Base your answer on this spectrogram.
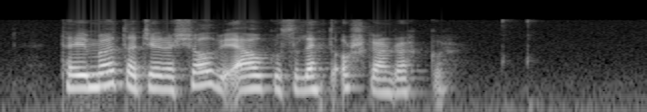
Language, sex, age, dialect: Faroese, female, 36-60, Suðurstreymoy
